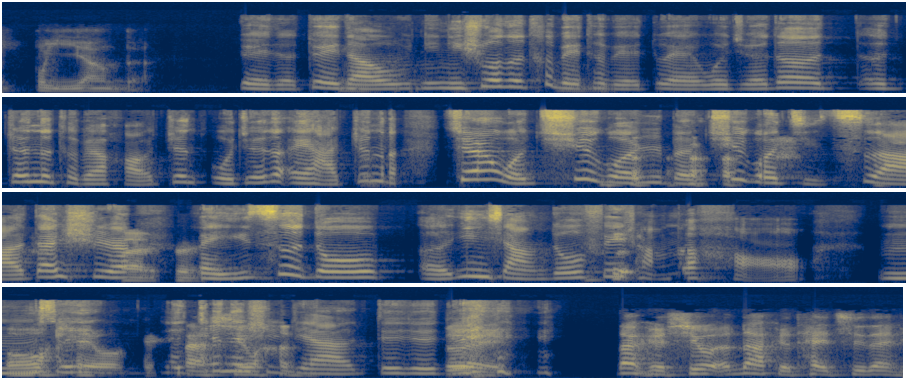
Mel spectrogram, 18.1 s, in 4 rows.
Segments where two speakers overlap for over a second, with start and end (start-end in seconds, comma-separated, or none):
13.6-14.9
